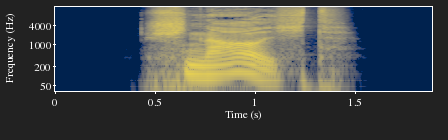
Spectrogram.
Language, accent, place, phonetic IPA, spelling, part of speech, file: German, Germany, Berlin, [ʃnaʁçt], schnarcht, verb, De-schnarcht.ogg
- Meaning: inflection of schnarchen: 1. third-person singular present 2. second-person plural present 3. plural imperative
